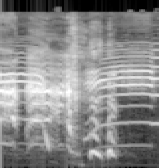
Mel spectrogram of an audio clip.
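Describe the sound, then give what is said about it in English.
A person imitates a Shiba Inu's scream: a shrill, wavering, high-pitched yowl that bends up and down for under two seconds, loud, with no talking. “Anyway, but I couldn't get the scream down. The scream is so hard for Shibas.”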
